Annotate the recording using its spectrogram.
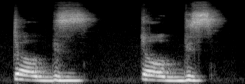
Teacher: when we have a voice sound with the S. If this happens, then we get a Z sound. For example, dog, g, g, g.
